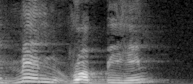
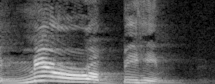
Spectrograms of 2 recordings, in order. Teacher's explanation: If you put a noon next to a Ra, you do not hear the noon anymore. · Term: The noon disappears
